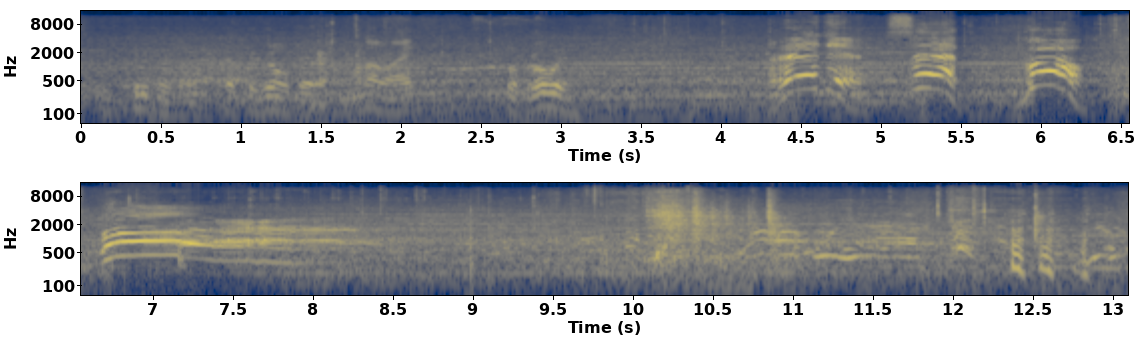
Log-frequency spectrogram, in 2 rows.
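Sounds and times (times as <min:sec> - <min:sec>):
man yelling: 0:05.2 - 0:08.4
scattered voices: 0:05.9 - 0:13.0.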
